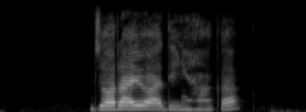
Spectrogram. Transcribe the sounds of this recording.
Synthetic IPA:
d͡zʌɾajoad̪ijʌɦãka

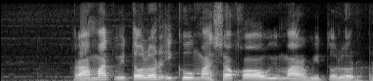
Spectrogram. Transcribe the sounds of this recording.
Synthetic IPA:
rahmat̪̚wit̪olʊrikumasɔkɔwimarwit̪olʊr

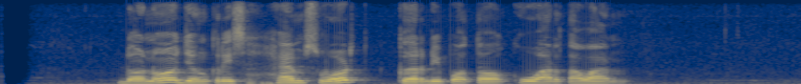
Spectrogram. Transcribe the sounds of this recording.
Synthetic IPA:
dɔnɔd͡ʒɨŋkɾishɛmswɔrt̪̚ | kɨrdipɔt̪ɔkuwart̪awan

